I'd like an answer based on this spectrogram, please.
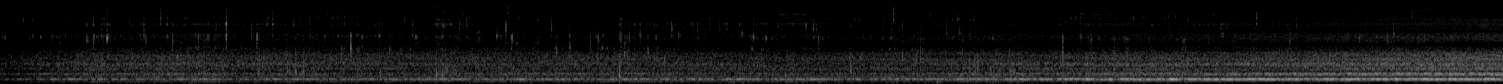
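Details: Honey bees feeding on Bee Pro at 71 degrees on 21 December 2013, a steady low droning hum that grows slightly louder toward the end, with faint crackles and ticks over a broad hiss.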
